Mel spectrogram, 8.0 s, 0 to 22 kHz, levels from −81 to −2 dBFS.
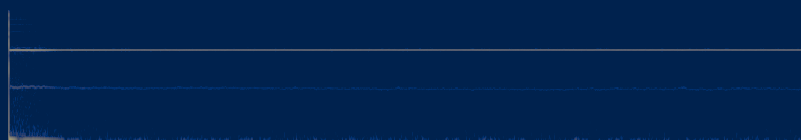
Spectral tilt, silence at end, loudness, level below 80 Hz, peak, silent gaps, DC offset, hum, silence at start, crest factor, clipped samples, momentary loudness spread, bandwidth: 1.5 dB/octave; 0 s; -45 LUFS; -66 dBFS; -10 dBFS; none; under 0.1%; none; 0.05 s; 36 dB; under 0.1%; 8 LU; 16 kHz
